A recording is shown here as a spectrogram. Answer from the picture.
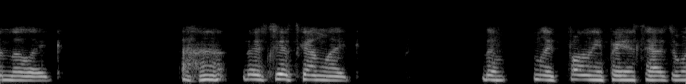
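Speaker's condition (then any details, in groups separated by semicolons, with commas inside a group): Cerebellar ataxia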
